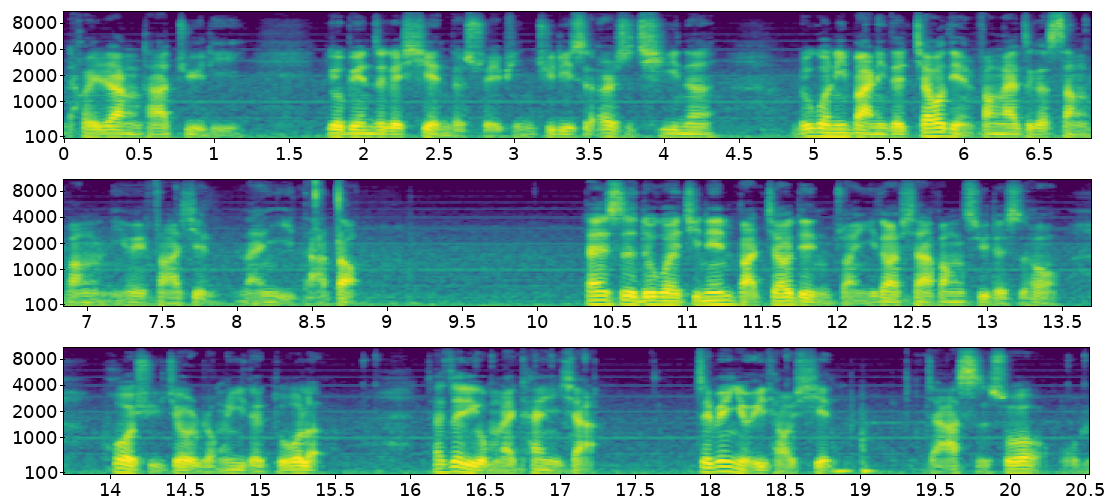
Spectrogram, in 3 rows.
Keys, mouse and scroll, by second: 5.3 click, 15.7 click, 17.1 right click, 18.4 click.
